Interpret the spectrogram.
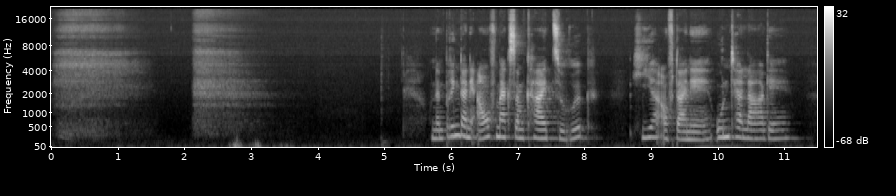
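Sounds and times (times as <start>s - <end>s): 
deep breath during a guided meditation: 0.0s - 3.8s, 5.3s - 5.7s
speech: 5.7s - 8.2s, 8.8s - 11.2s.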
